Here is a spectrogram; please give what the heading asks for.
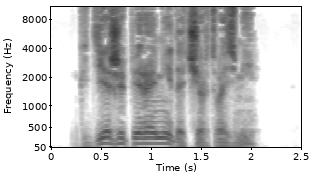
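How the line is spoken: Irritated question. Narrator (Russian): раздраженно осведомился он

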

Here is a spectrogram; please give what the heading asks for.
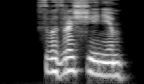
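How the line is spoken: Grumble. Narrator (Russian): проворчала я

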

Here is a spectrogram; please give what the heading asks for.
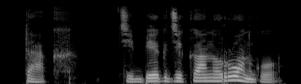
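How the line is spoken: Muttered under breath. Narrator (Russian): пробормотал себе под нос Леон

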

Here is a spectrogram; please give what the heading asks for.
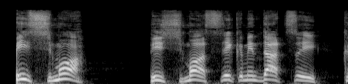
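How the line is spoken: Shouting. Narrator (Russian): кричал Д'Артаньян

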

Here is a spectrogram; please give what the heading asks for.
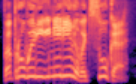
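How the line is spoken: Roaring. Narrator (Russian): взревел

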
